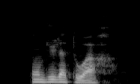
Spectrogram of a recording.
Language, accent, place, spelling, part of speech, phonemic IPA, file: French, France, Lyon, ondulatoire, adjective, /ɔ̃.dy.la.twaʁ/, LL-Q150 (fra)-ondulatoire.wav
- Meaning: 1. undulatory 2. wave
